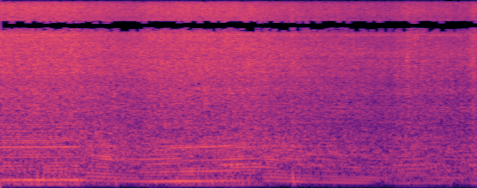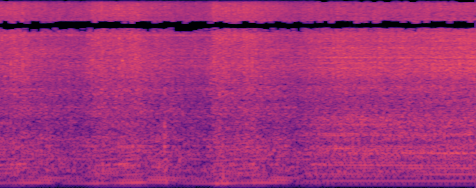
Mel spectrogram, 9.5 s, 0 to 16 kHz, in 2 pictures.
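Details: Hydrogen engine with its cooling water injection replaced by diesel, run at full RPM and full throttle with hydrogen turned almost off (about 90% diesel). Rough uneven beat with hard knocking; it vibrates heavily and puffs smoke, yet keeps running.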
